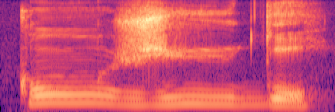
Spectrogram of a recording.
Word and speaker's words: conjugué: Second possibility, here you've got this accent aigu. So remember, this accent aigu is pronounced A. Okay? And so you get the word conjugué.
